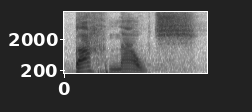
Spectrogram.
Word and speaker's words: burnout: Você jogar lá no Google, o Google sempre nos ensina a pronúncia, então seria barnout, tá?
